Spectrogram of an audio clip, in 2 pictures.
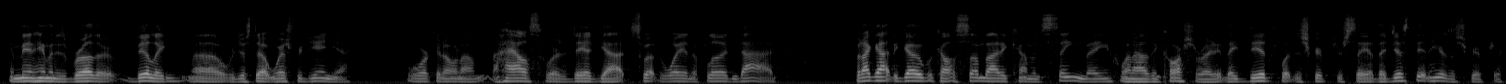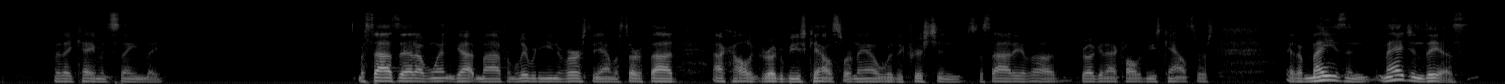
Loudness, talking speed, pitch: -40 LUFS, 195 wpm, 135 Hz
